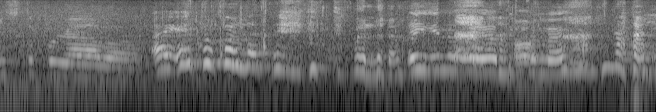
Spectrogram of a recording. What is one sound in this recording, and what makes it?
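Several young women chatter and laugh nearby.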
